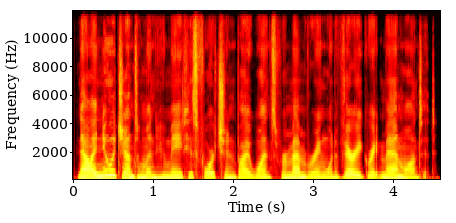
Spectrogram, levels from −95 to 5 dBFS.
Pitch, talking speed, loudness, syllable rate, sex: 215 Hz, 235 wpm, -17 LUFS, 6.1 syllables/s, female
